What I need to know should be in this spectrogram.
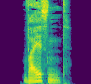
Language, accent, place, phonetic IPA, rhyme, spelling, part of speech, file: German, Germany, Berlin, [ˈvaɪ̯sn̩t], -aɪ̯sn̩t, weißend, verb, De-weißend.ogg
- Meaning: present participle of weißen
